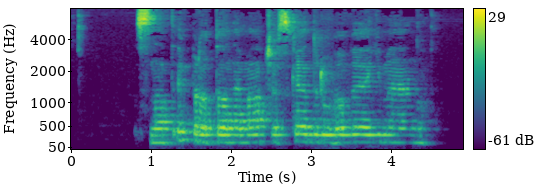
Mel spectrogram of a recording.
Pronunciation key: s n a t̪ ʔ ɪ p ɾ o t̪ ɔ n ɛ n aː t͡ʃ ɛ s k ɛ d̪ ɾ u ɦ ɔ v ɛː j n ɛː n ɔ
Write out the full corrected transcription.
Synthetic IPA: s n a t̪ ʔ ɪ p ɾ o t̪ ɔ n ɛ m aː t͡ʃ ɛ s k ɛː d̪ ɾ u ɦ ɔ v ɛː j m ɛː n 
